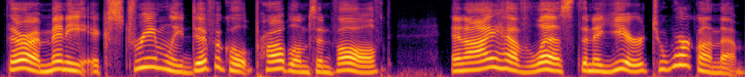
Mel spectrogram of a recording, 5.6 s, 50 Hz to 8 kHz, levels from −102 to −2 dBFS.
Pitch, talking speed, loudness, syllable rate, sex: 235 Hz, 195 wpm, -17 LUFS, 5.8 syllables/s, female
